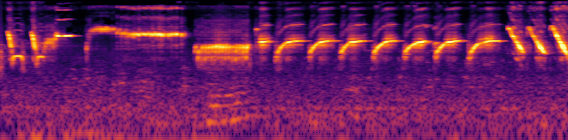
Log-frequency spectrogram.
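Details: Canary singing loudly: a few sharp chirps, a sustained high whistle and a short buzzy note, then a quick run of about eleven rising whistled notes, finishing with faster descending sweeps. The background is otherwise quiet.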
